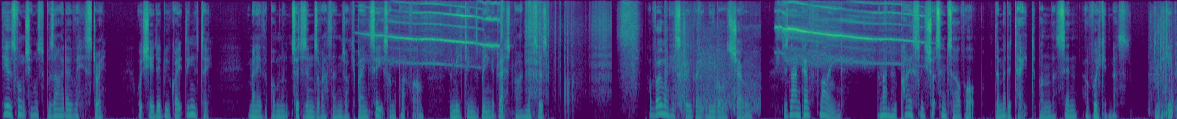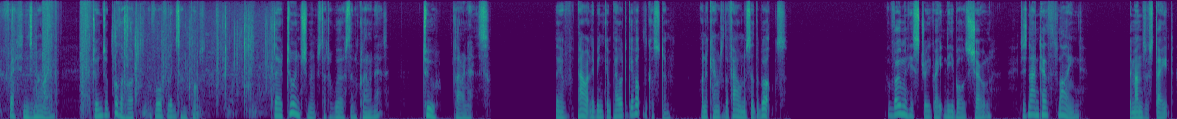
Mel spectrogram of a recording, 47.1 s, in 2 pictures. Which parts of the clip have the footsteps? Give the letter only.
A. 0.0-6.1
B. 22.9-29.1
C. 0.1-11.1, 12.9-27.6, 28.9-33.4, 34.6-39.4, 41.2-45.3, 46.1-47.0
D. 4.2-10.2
B.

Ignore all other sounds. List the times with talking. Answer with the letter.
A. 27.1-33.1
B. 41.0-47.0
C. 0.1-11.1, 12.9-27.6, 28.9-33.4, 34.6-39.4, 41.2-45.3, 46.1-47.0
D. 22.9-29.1
C.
